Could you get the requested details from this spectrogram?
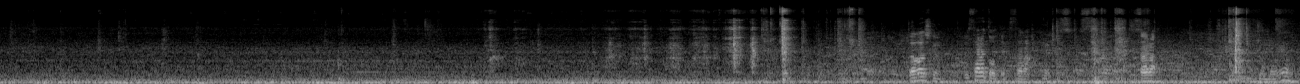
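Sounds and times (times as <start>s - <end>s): kitchen equipment rumbling: 4.6s - 13.0s
dishes clinking: 4.8s - 8.8s.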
